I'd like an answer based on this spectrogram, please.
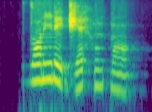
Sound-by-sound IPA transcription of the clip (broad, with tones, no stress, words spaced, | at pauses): dɔ˦ɾĩ˦ ɾe˦˨d͡ʒɛ˨˦hũ˧ k͡pɔ̃˨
